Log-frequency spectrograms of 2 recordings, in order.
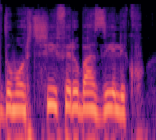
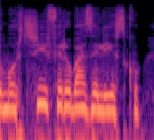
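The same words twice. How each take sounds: First: "basílico" misread, stressed on -sí- with no s before the c; "basílico" said wrongly as ba-SÍ-li-co; misread word. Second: "basilisco" corrected, said ba-si-LIS-co with the s; "basilisco" with the full -lis- syllable; corrected word. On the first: Reader misreads basilisco in Juliet's speech, saying "basílico". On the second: Reader rereads Juliet's line, now saying "basilisco". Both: Real, not acted. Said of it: "Basilisco aqui, tá".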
